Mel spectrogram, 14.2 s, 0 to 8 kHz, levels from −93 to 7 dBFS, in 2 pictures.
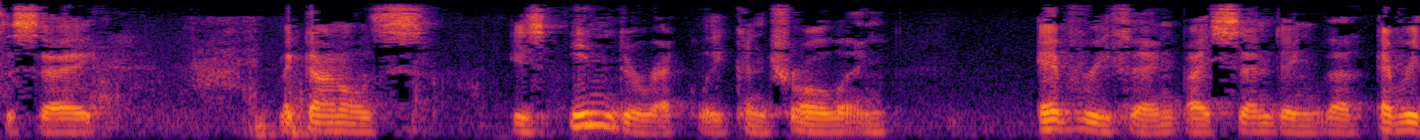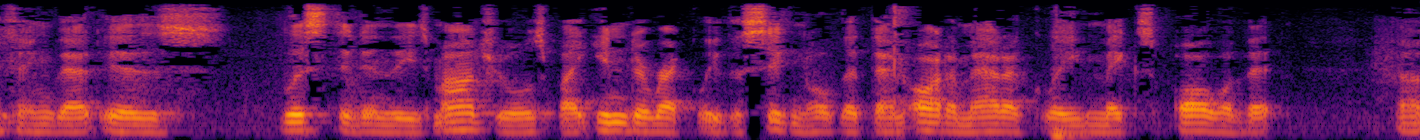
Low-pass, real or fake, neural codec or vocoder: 7.2 kHz; real; none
